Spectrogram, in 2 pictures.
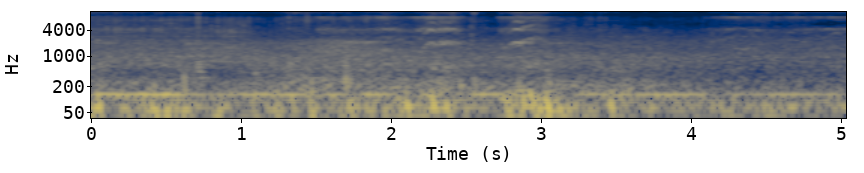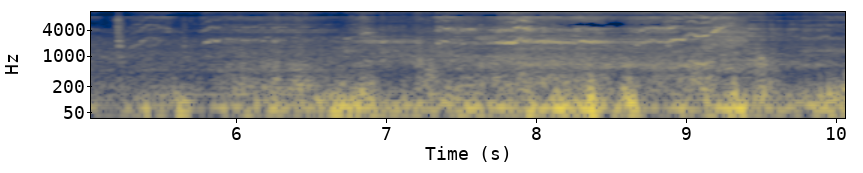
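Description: Arrma Big Rock 3S RC monster truck's brushless electric motor whining as it is driven, the pitch rising and falling with the throttle, over a low rumble of tyres and drivetrain. It gets louder in the second half, with a rising whine near the end.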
